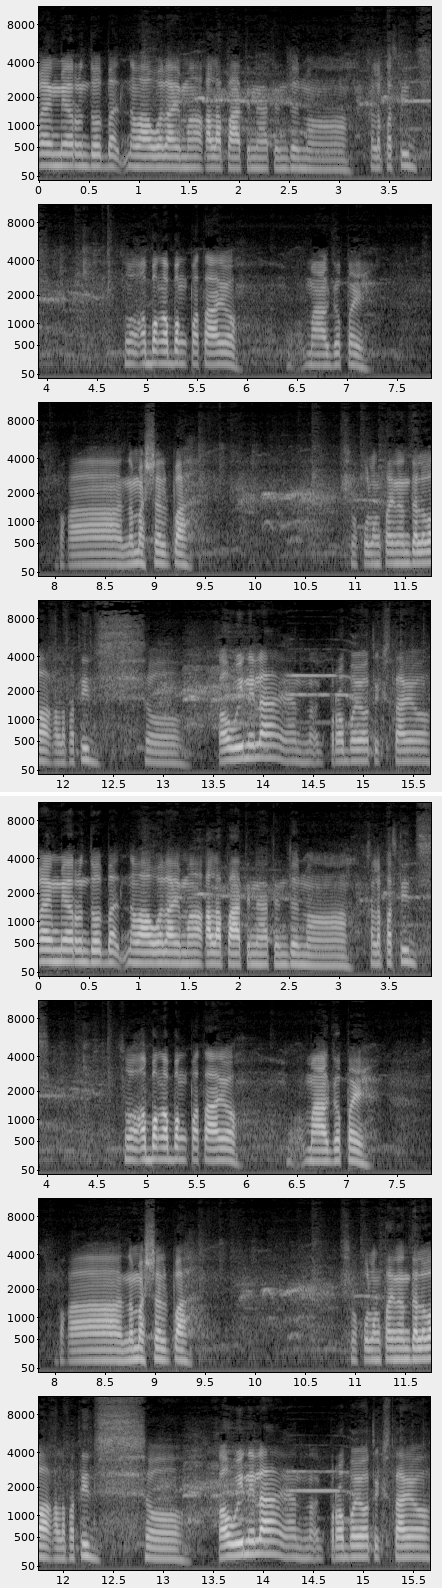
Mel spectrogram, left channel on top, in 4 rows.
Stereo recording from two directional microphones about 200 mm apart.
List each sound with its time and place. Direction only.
0.0 s speech: 15° right (ahead or behind)
4.7 s speech: 30° right (ahead or behind)
5.0 s speech: 5° right (ahead or behind)
6.6 s speech: 20° right (ahead or behind)
8.0 s speech: 5° right (ahead or behind)
11.0 s speech: 10° right (ahead or behind)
